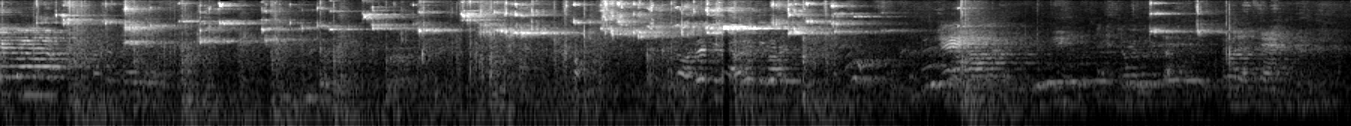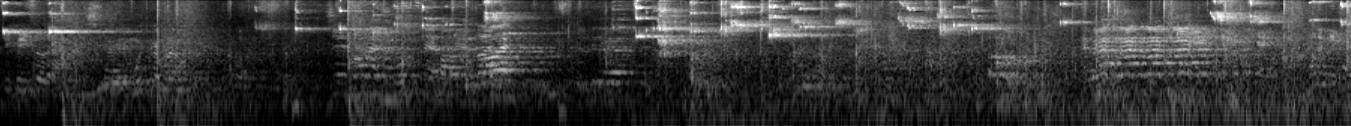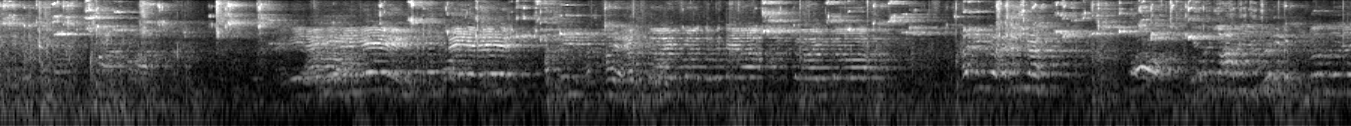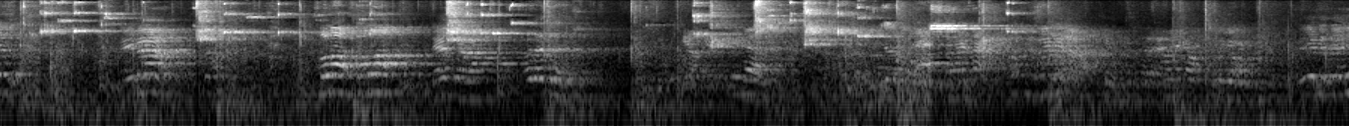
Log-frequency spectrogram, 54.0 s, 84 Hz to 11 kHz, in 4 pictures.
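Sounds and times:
players calling out: 0:00.0 - 0:12.6, 0:16.2 - 0:51.4
basketball bouncing on wooden floor: 0:00.6 - 0:08.4, 0:20.3 - 0:29.2, 0:33.3 - 0:38.6, 0:40.7 - 0:42.0, 0:42.7 - 0:44.3, 0:46.0 - 0:47.4, 0:48.9 - 0:49.8.

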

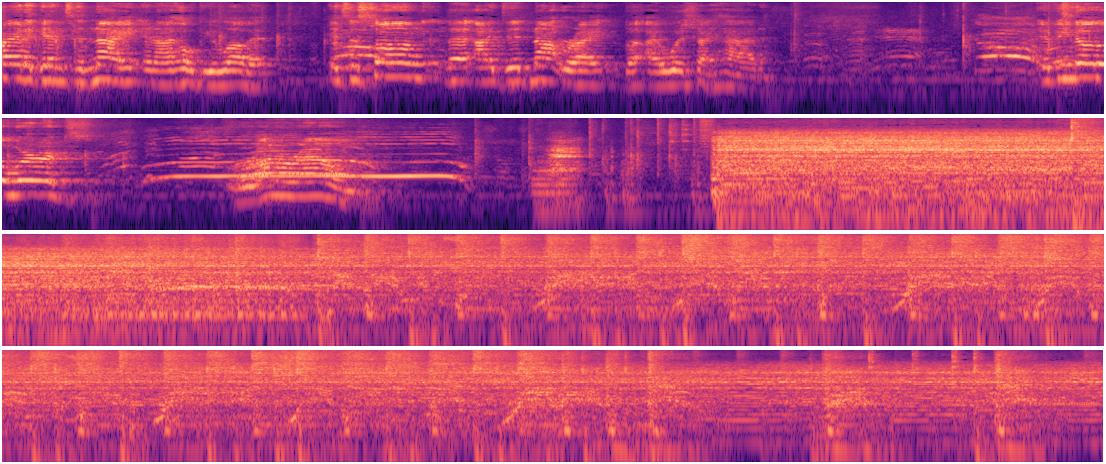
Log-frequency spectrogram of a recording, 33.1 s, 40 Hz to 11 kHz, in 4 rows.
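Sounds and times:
distorted electric guitar: 0:12.2 - 0:33.0
drum kit and cymbals: 0:13.5 - 0:33.0.

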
